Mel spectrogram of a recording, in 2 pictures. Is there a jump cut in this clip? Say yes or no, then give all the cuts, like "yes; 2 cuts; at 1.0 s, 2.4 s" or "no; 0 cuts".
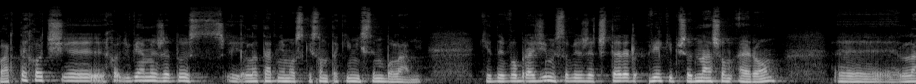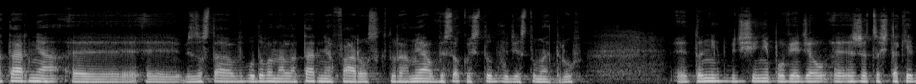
yes; 1 cut; at 6.5 s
